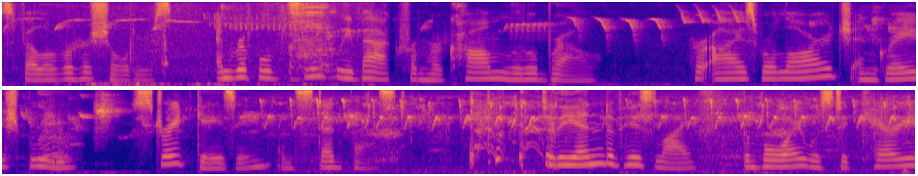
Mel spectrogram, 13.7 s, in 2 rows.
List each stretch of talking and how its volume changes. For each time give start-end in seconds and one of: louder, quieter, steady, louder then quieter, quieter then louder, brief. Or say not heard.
0.0-9.9 steady
10.9-13.6 brief.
